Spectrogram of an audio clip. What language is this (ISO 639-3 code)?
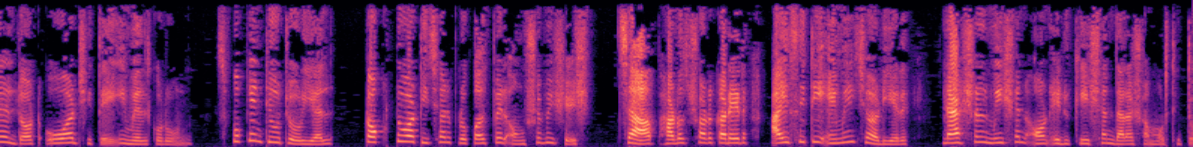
ben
